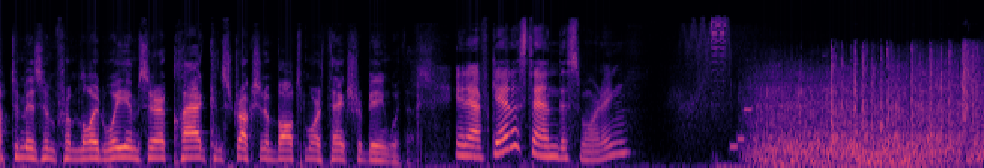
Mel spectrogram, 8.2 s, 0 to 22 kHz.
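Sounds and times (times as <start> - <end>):
speech: 0.0 - 5.4, 6.1 - 6.7
brief tones: 5.8 - 6.4
gunfire during a gun battle in Afghanistan between Taliban fighters and security forces: 6.3 - 8.1.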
